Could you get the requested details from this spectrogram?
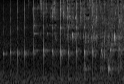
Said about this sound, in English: First off, let me pour this pour this uh, Moscato right quick.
